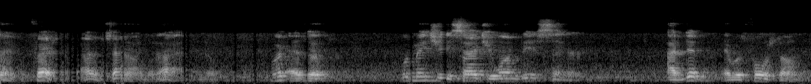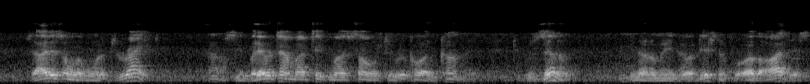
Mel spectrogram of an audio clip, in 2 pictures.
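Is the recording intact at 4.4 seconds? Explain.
No. Short concealed packet loss hits from 4.41 to 4.48 s. About 40 ms of audio never reached the decoder in time, so the receiver extended the preceding sound to fill the gap before blending back into the real signal, leaving a brief smeared patch.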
